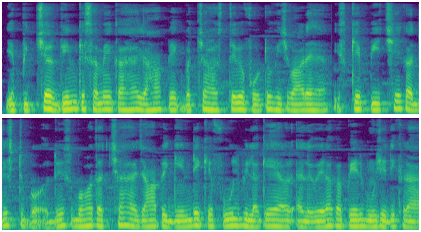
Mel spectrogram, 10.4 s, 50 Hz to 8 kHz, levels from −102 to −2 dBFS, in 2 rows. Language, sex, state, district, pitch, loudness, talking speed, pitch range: Hindi, male, Bihar, Sitamarhi, 120 Hz, -17 LUFS, 245 wpm, 115-130 Hz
